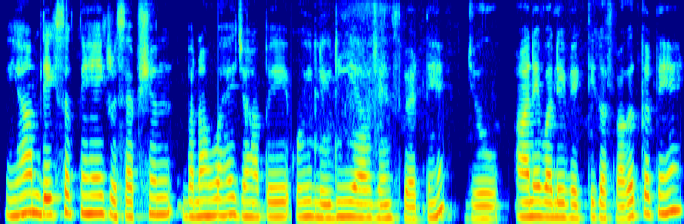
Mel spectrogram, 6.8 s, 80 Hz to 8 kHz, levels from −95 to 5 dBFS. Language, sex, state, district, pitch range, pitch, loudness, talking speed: Hindi, female, Uttar Pradesh, Etah, 180-220 Hz, 195 Hz, -24 LUFS, 220 wpm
